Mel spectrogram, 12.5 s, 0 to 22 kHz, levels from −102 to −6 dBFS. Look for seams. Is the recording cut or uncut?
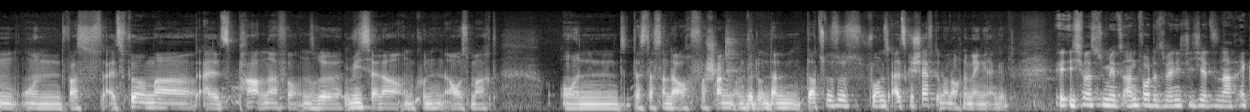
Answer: cut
